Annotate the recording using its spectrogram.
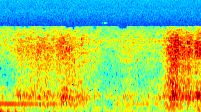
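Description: A baby's short breathy giggle near the end, over a faint steady hum and low rumble.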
